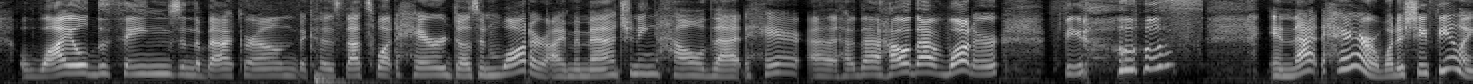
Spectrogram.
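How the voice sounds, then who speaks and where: A woman speaks with lively intonation in a dry, close recording with no echo but noticeable background noise. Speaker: voice actor. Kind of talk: casual talk to camera. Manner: chatty, rambling.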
